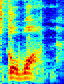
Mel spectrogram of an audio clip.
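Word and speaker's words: Gowon: acronym of his name go one is spelled as g w n oh my God his name is Goan and during the time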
